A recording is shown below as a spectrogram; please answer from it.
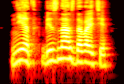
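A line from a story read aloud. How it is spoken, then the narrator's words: Loud over shoulder. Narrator (Russian): Громко бросает друзьям через плечо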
